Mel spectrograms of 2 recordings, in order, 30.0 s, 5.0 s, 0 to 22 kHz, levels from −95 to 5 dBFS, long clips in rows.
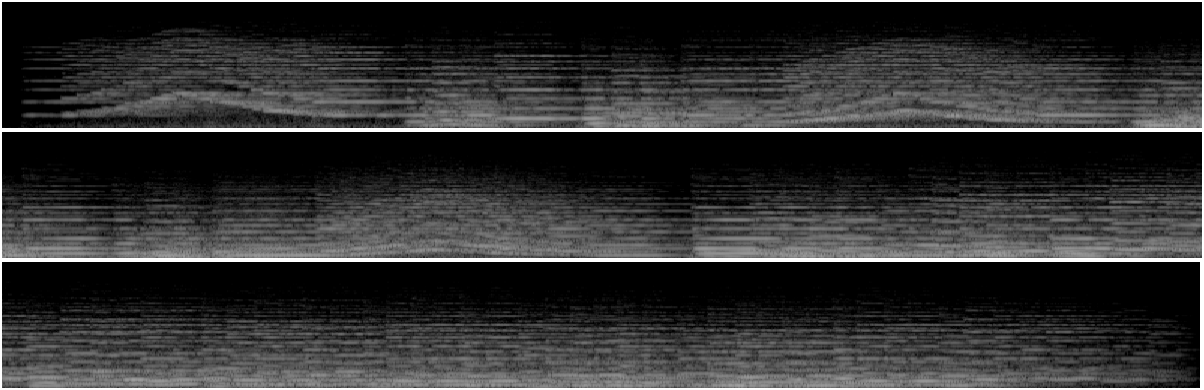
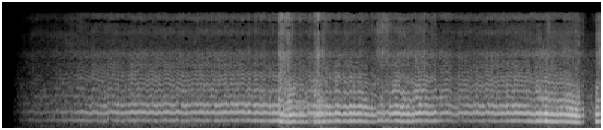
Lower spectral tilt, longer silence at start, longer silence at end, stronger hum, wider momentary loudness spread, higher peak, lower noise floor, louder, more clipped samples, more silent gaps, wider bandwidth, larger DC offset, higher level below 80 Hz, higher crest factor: first, -7.5 dB/octave vs -4 dB/octave; second, 0.2 s vs 0.4 s; first, 0.25 s vs 0 s; neither; second, 8 LU vs 11 LU; second, -24 dBFS vs -10 dBFS; first, -65 dBFS vs -52 dBFS; second, -42 LUFS vs -29 LUFS; neither; neither; second, 10 kHz vs 15.5 kHz; neither; first, -54 dBFS vs -66 dBFS; about the same, 16 dB vs 20 dB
